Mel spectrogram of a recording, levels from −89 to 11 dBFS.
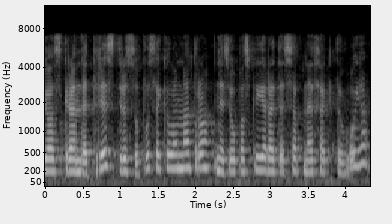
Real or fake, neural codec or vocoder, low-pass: fake; codec, 16 kHz, 4.8 kbps, FACodec; 7.2 kHz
